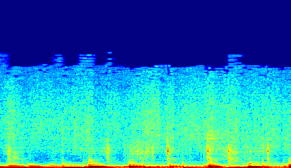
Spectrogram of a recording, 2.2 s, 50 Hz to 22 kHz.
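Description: Acid techno played live on Roland TB-303 bass synthesizers and a TR-606 drum machine: a stepping, sequenced bassline over a regular kick and evenly spaced hi-hat ticks.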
